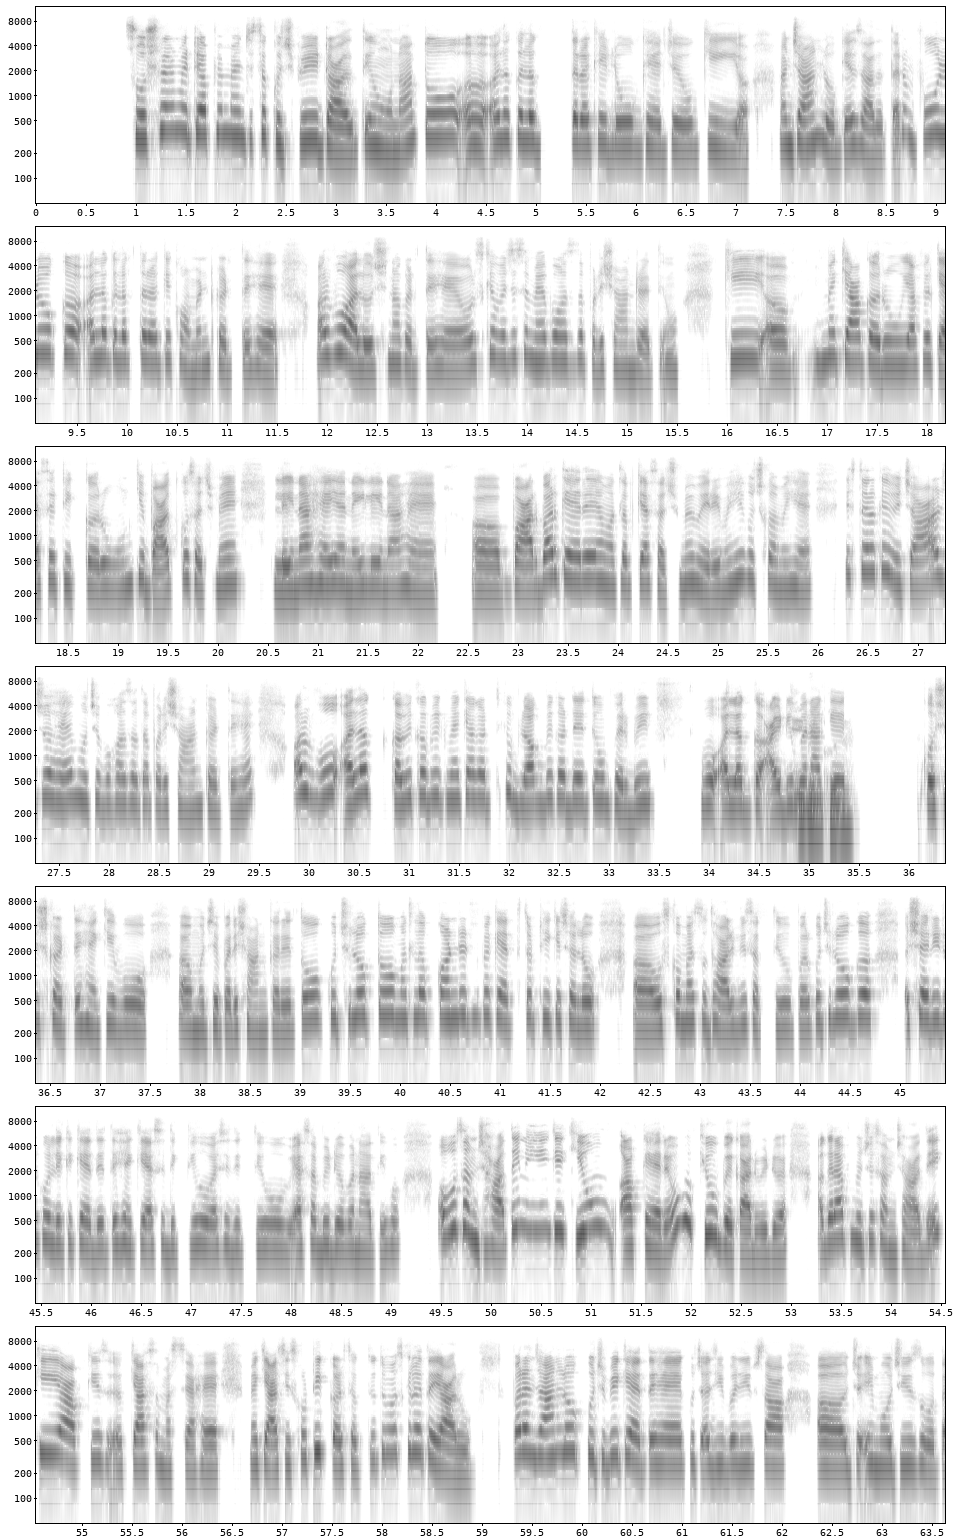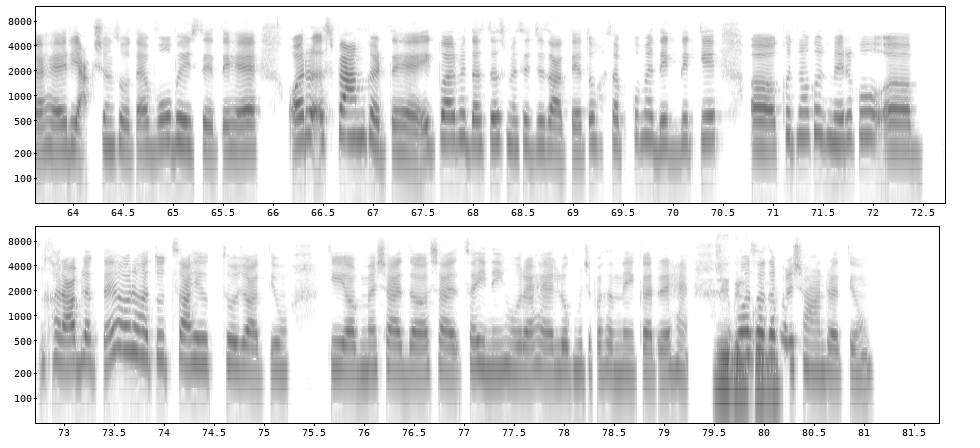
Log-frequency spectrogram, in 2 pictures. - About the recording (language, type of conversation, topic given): Hindi, advice, आप सोशल मीडिया पर अनजान लोगों की आलोचना से कैसे परेशान होते हैं?
- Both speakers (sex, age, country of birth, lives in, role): female, 45-49, India, India, user; male, 20-24, India, India, advisor
- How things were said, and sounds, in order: in English: "कमेंट"; in English: "आईडी"; in English: "कंटेंट"; in English: "इमोजीस"; in English: "रिएक्शन्स"; in English: "स्पैम"; in English: "मैसेजेस"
